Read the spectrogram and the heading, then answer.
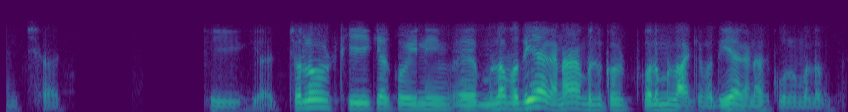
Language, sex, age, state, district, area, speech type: Punjabi, male, 18-30, Punjab, Amritsar, urban, conversation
